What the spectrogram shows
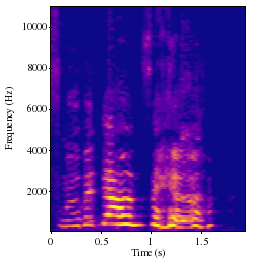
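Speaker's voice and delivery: high, laughing hard through tears, cracking up.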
